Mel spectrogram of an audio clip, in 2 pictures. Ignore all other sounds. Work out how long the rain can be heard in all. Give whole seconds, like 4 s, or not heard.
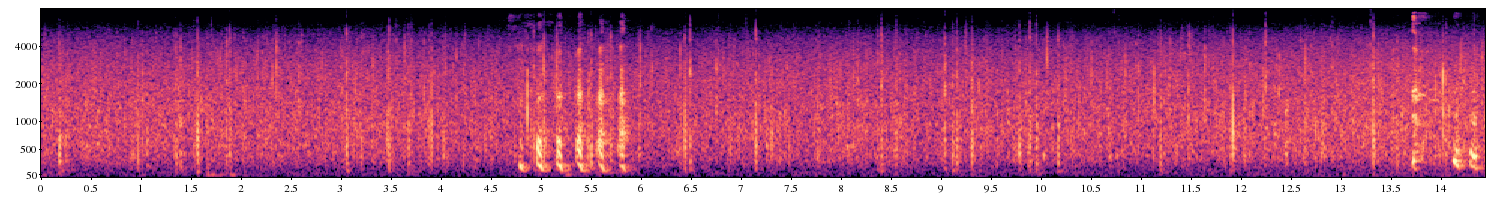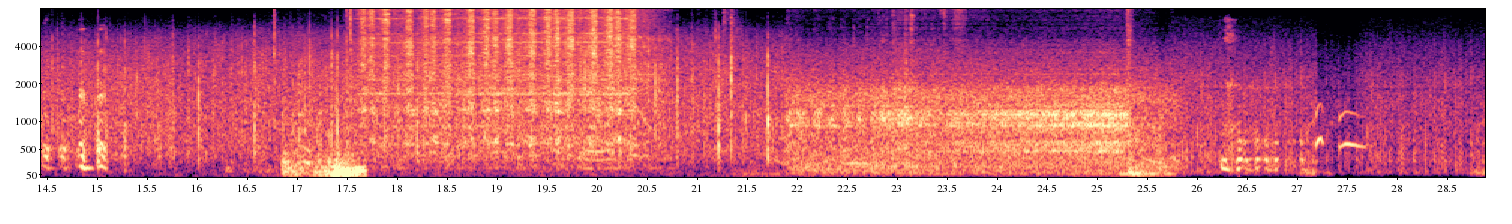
29 s.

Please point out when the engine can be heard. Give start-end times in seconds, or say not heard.
16.3-25.9.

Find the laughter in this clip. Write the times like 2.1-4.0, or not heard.
4.8-5.9, 13.7-15.1, 26.2-27.1.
